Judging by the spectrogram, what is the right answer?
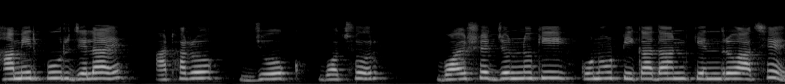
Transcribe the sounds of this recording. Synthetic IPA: hamiɾpuɾd͡ʑelae | aʈʰaɾo | d͡ʑoɡ | bɔt͡ɕʰoɾ | bɔeoʃeɾd͡ʑonːokikonoʈikad̪ankend̪ɾoat͡ɕʰe

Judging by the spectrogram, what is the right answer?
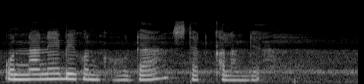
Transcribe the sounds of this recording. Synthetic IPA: unːanɛbekɔnɡʰɔdastat̚kʰalamdɛ

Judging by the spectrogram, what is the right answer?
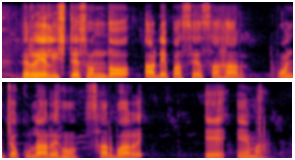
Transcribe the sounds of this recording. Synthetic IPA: ɾelisʈesɔnd̪ɔ | aɖɛpasɛsaɦaɾ | pɔɲt͡ʃɔkulaɾɛɦɔ̃saɾbʱaɾ | ɛɛma̰

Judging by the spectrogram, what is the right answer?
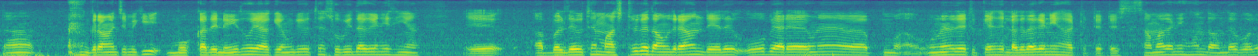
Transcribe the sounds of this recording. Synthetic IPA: t̪ãːɡɾãːnt͡ʃəmikiːmoːkːaːd̪eːnəĩːt̪ʰoːjaːkeõːkɪʊt̪ʰːẽːsʊbiːd̪aːkenĩːsɪːjãː | eːəbəld̪eːʊt̪ʰːẽːmaːsʈəɾked̪aːʊ̃nd̪ɾɛːɦʊ̃nd̪eːt̪eːoːpjaːɾeːʊnẽː | ʊnẽːd̪eːkɛeːləɡd̪aːkenĩːɦəʈʈeʈesəmãːkenĩːɦoːnd̪aːʊ̃nd̪eːkoːl

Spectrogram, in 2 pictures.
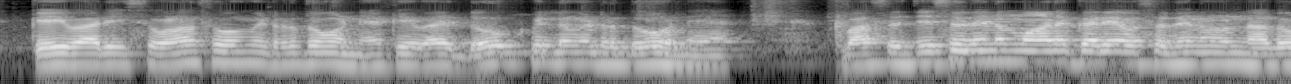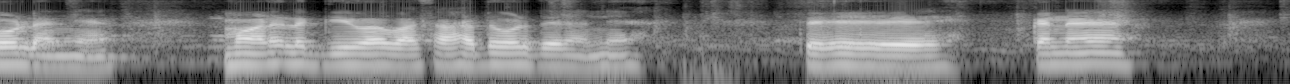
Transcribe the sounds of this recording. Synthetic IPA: kəiːβaːɾiːsoːlãːsɔːmiːʈəɾd̪oːoneɛ̃ːkəiːbaːɾiːd̪oːkɪloːmiːʈəɾd̪oːɦoːneːɛːbəsd͡ʒɪsd̪ɪnãːmaːnkəɾeːʊsd̪ɪnõnãːd̪oːɽlɛːneɛ̃ːmaːnləɡiːoɛːbəsad̪oːɽd̪eːɾɛːneɛ̃ː | t̪eː | kənːɛː

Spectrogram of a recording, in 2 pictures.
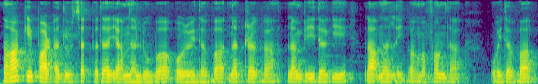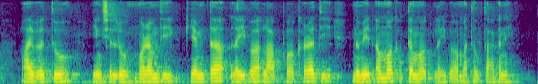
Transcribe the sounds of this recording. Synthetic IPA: nɐɦakːipaɾtɐ̰dut͡ʃɐt̚pɐdɐja̰mnɐlubɐʔo̰jɾojdɐbɐ̰nʔɐtɾɐɡɐlɐmbidɐɡilʔa̰p̚nɐlɐ̰jbɐ̰mɐpʰɐmdɐ | o̰jdɐbɐ | ha̰jbɐdujḛŋsilːumɐɾɐmdikemtɐlɐjbɐlak̚pɐkʰɐɾɐdinumit̚ɐ̰mɐkʰɐk̚tɐmɐk̚lɐjbɐmɐtʰɐwtʰaɡɐni

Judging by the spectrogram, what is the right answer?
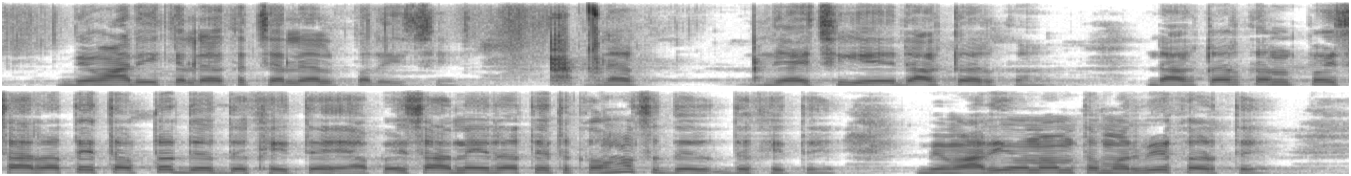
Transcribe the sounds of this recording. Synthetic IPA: bemaɾikeləkt͡ʃəlɛlpəɾɛt͡ʃʰɛ | lək | d͡ʒajt͡ʃʰijeɖakʈəɾkə | ɖakʈəɾkənpəjsaɾəɦt̪ɛt̪əb̚t̪ək̚d̪ed̪ekʰəjt̪ɛapəjsanəjɾəɦt̪ɛt̪ɔkəɦə̃sd̪ekʰəjt̪ɛ | bemaɾionəmt̪ɔməɾbekəɾt̪ɛ

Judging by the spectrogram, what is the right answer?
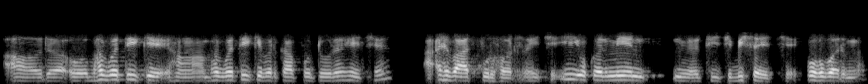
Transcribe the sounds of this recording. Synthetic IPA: aːɾobʱəɡʋət̪ikeɦbʱəɡʋət̪ikebəɾkapoʈoɾəɦɛt͡ʃʰɛ | a̰ʔəɦibad̪puɾɦəɾːə̰ɦɛt͡ʃʰɛ̰ʔiokəɾmen | t̪ʰit͡ʃʰɛbisəjt͡ʃʰɛ̰koɦbəɾme

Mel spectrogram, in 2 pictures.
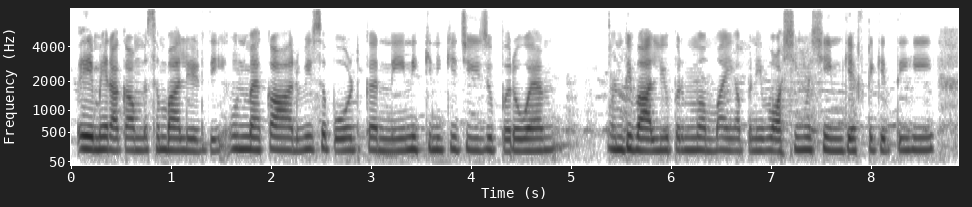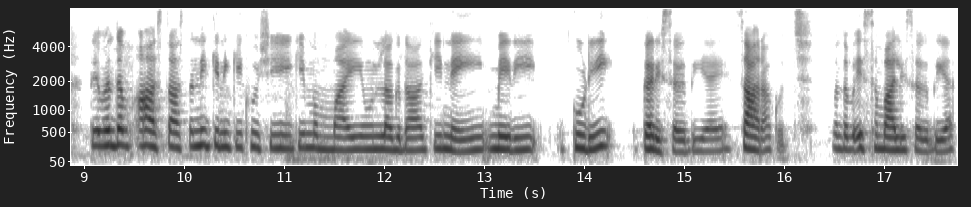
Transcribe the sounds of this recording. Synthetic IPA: eːmeːɾaːkəmsəmbʱaːlɪɾd̪ḭːʊnmɛ̃ːkaːɾʋiːsəpoːɾʈkəɾniːnɪkːinɪkiːt͡ʃiːzʊpːəɾoːɛː | ʊnd̪ɪʋaːliːʊpːəɾmɛ̃məmːãːiːapniːʋaːʃɪŋɡməʃiːnɡɪpʰʈkit̪iːɦiːt̪eːmət̪ləbaːst̪aːst̪ãːnɪkːinɪkːiːkʰʊʃiːɦiːkɪməmːãːiːʊnləɡd̪aːkɪnəĩːmeːɾiː | kʊɽiː | kəɾiːsəkd̪iːɛːeːsaːɾaːkʊt͡ʃʰ | mət̪ləbeːsəmbʱaːliːsəkd̪iːɛː

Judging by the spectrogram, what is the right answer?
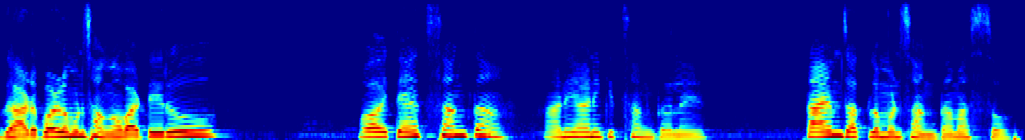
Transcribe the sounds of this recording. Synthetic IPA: d͡zʱaɽpəɽləm̤əɳsãŋɡɔ̃ʋaʈeɾu | bajt̪ɛ̃t͡ssãŋɡt̪ãː | ɽ̃iaɽ̃ikit͡s̪sãŋɡt̪əlẽ | t̪ajmt͡sat̪lɔm̤əɳsãŋɡt̪ãmasɔ

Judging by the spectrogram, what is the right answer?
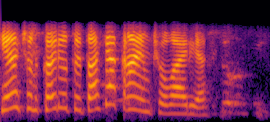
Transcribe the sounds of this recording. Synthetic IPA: kiãːt͡ʃʰʊnkɐɾjot̪uet̪akjaːkaːɪmt͡ʃʰoːʋaːɾja

